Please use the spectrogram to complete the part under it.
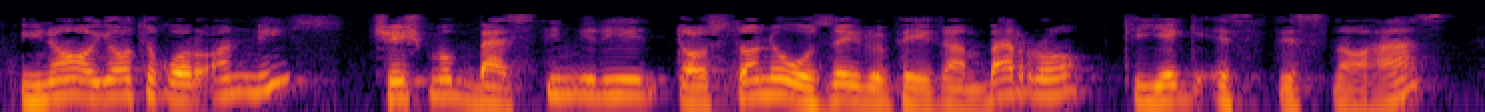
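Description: A man with a fairly high, husky voice and some vocal fry, recorded in lo-fi quality. He's a religious scholar delivering an emphatic explanatory talk on a radio broadcast, packed with rhetorical questions and recited scripture.

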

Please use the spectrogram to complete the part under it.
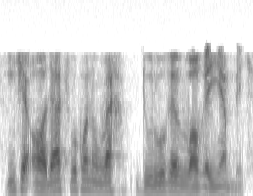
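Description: A man acting as a religious scholar on a live call-in show, explaining rulings methodically with emphatic examples. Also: medium pitch. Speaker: religious scholar answering questions. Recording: tinny phone-like broadcast sound.

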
